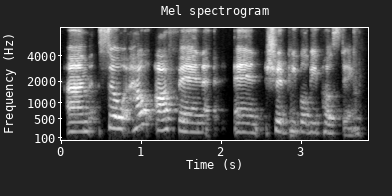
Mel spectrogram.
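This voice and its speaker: A woman's voice: mid-range voice, a little slow, pushed and bright. A woman hosting a webinar, chiming in with brief, affirming remarks. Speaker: webinar host. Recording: roomy echo.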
